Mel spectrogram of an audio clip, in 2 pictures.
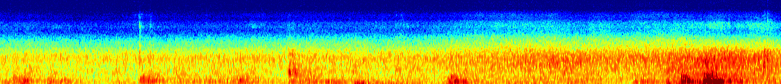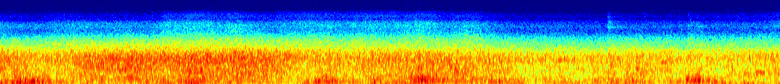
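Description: Steady outdoor background rumble with scattered short knocks, the small radio-controlled rock crawler's tyres and plastic body knocking on rock. A louder swell with a deep thump comes about fourteen seconds in.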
